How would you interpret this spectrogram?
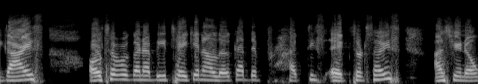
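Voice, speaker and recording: A woman teaching an English grammar lesson over a video call, explaining slowly and checking in with "okay?" often. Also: on the low side, a bit bright, dry recording, low-quality recording. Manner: slow, deliberate explaining with frequent "okay?" checks.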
